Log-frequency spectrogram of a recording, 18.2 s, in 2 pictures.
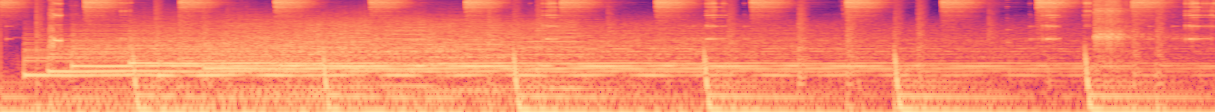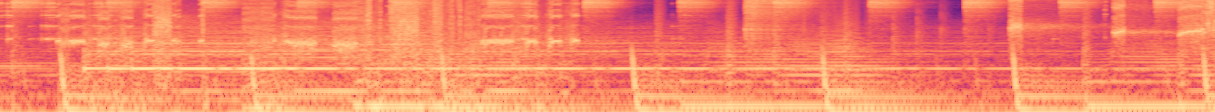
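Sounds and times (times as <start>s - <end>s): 
dub music: 0.2s - 18.2s
noise: 0.2s - 18.2s.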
